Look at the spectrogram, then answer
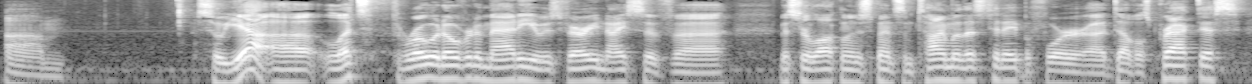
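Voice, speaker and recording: A man's voice: on the low side, normal speed. A man co-hosting a sports podcast, chatting casually and putting questions to a guest. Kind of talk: casual sports chat and interviewing.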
